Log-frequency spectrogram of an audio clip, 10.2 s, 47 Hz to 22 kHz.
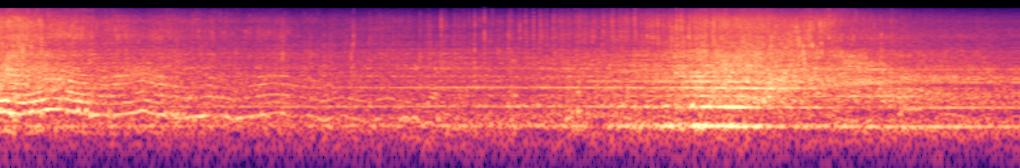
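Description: Pro Boat Shockwave 26 RC boat's brushless electric motor whining as the boat runs at speed, its pitch wavering with throttle and turns, over the hiss of spray. It is loudest as the boat passes close at the start and again about seven seconds in.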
